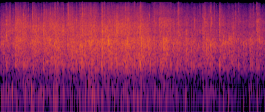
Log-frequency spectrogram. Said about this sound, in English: Can y'all give Steve a big round of applause?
